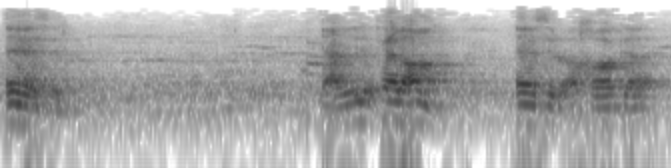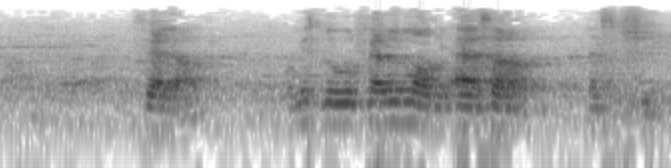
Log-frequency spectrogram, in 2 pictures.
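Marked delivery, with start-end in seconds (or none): none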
